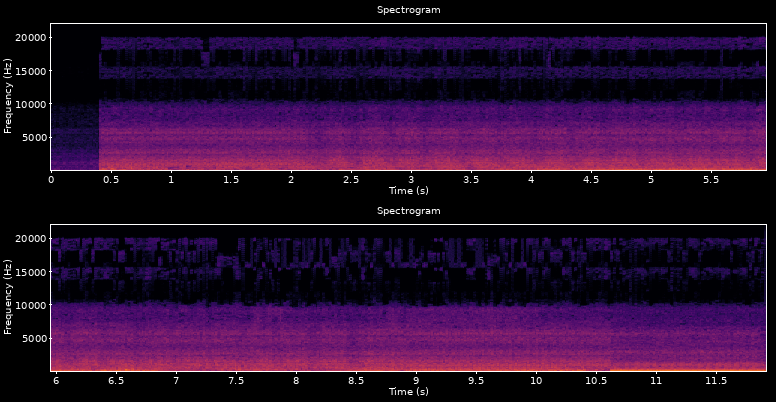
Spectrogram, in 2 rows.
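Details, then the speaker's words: John Deere 7320 tractor diesel idling unevenly, speed surging up and down, then jumping to a higher, louder run; code for low accelerator pedal potentiometer voltage traced to burnt wiring and a melted connector pin in the right-hand console. "so we got a 7320 that we're working on today and customer says it idles up and down and having some issues when they're running"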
